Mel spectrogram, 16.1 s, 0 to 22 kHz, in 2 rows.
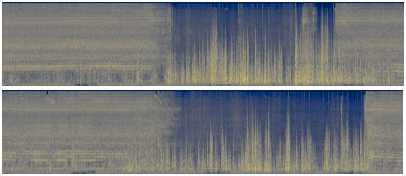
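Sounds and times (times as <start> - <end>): hammer drill into concrete: 0.0 - 3.5, 6.0 - 11.6, 15.3 - 16.0
wind buffeting microphone: 0.0 - 16.0.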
